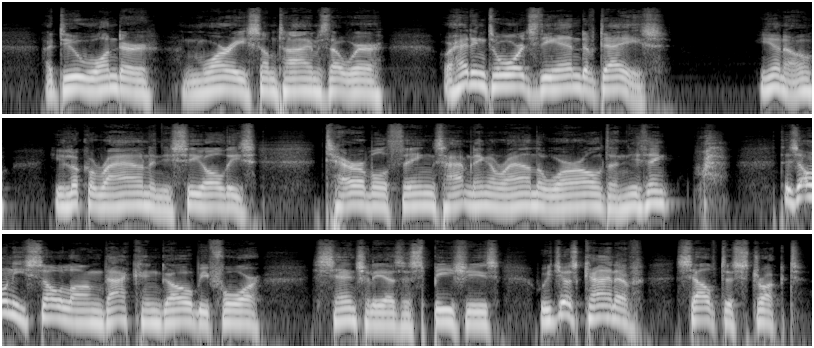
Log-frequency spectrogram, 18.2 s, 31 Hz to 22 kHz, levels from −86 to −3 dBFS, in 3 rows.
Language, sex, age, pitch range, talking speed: English, male, 40-59, 115-135 Hz, 170 wpm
